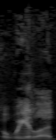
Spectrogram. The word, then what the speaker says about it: Uila: It is pronounced Uila, W-E-E-L-A-H, even though it's spelled U-I-L-A.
